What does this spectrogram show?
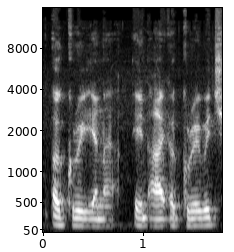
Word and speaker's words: Agri: introduction my name is angry uh you pronounce it like agree and and i agree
